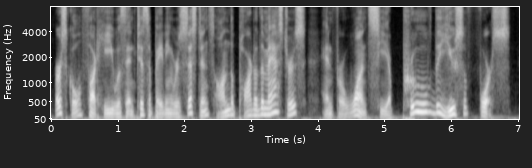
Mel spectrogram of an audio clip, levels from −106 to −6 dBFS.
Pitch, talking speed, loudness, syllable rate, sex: 120 Hz, 180 wpm, -20 LUFS, 5.3 syllables/s, male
